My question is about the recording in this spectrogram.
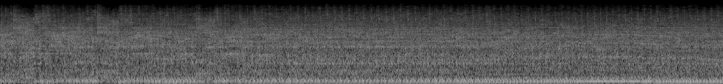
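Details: Vintage Harley Shovelhead V-twin on the stand after full engine and transmission rebuild: steady, even loping idle with no knocks or misses; sounds good, normal healthy idle.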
